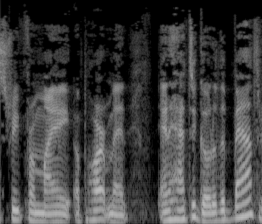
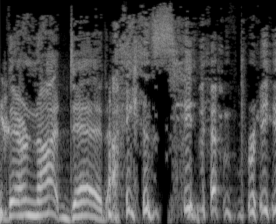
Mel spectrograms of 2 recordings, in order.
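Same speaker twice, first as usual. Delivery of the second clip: put-on drunk heckler yell; 7 semitones higher than usual. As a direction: call it out like a tipsy woman in the front row. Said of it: "in the front row yelled".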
